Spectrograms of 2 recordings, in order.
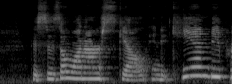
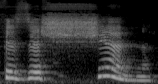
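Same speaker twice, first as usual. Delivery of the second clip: "Physician" said very slowly; slow demo word; much slower than usual. Shown as a demonstration. Teacher presenting the word slowly. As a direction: stretch out "Physician". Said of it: "C I A N".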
